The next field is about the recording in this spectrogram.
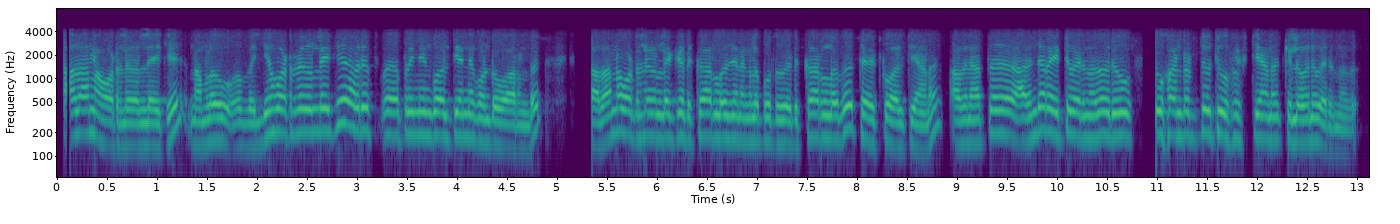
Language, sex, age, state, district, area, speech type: Malayalam, male, 30-45, Kerala, Kannur, rural, conversation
